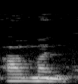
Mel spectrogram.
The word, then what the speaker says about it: Amani: Comme il a été dit, je suis et je vous parle aujourd'hui au nom du roi Noah Amani. Noah s'écrit N-O-W-A, Amani s'écrit A-M-A-N-I.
